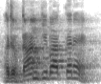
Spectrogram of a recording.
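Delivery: usual speaking voice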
